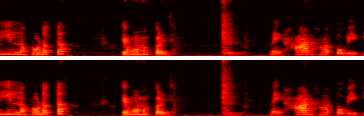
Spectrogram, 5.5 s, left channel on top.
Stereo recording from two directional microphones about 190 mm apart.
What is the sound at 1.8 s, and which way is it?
Speech, 15° left (ahead or behind).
